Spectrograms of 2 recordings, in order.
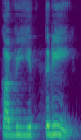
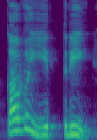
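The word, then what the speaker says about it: कवयित्री: कवि और उत्तर है कवित्री ध्यान रखिए मात्राओं का अक्सर उच्चारण में भी गलत बोला जाता है लोग कवित्री बोल देते हैं कवित्री कवित्री नहीं होता कवियत्री जब हम सही उच्चारण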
